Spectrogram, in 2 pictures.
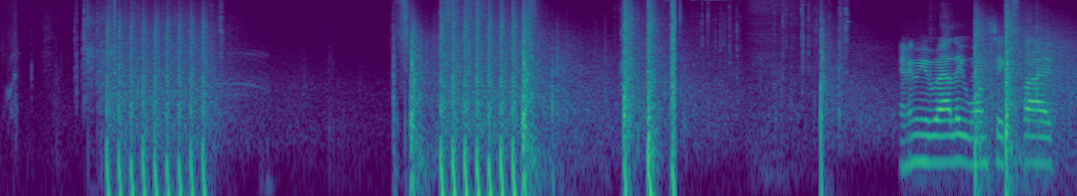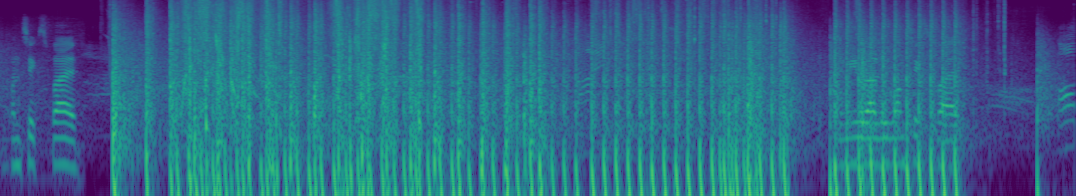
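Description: A machine gun fires loud rapid bursts at close range.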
